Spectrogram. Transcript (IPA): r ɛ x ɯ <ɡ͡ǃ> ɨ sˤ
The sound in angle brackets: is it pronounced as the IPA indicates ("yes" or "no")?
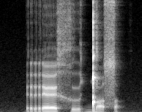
yes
